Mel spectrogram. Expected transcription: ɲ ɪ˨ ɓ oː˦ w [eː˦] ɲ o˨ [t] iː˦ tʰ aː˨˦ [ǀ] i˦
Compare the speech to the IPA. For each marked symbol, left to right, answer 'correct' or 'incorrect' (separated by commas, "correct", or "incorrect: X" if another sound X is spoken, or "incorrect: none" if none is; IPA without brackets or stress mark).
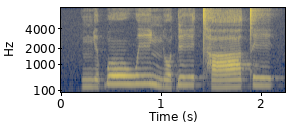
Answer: incorrect: iː˦, incorrect: ɗ, incorrect: t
